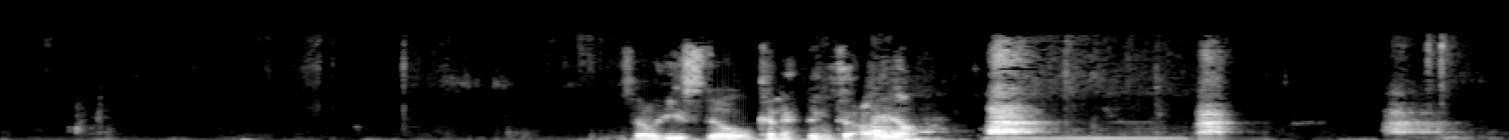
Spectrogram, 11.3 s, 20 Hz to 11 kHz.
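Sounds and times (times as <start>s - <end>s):
steady low electrical hum: 0.0s - 11.3s
speech: 4.7s - 7.5s
big dog barking: 6.4s - 8.0s, 9.0s - 9.3s, 10.4s - 10.9s.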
